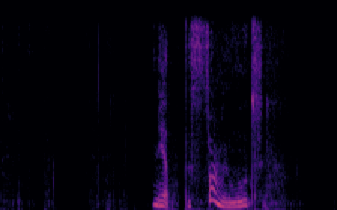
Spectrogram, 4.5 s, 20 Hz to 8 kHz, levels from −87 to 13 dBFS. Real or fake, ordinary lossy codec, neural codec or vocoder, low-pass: fake; none; codec, 16 kHz, 4.8 kbps, FACodec; 7.2 kHz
